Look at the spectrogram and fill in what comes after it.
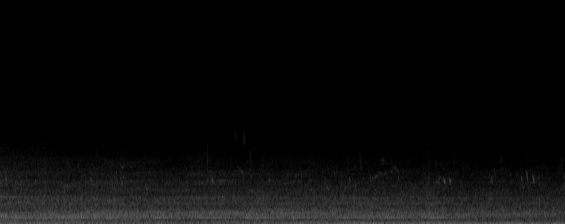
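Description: Container freight train wagons rolling away along the track, a low rumble slowly fading as the end of the train moves off. A faint steady tone carries on beneath it and stops about four and a half seconds in.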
